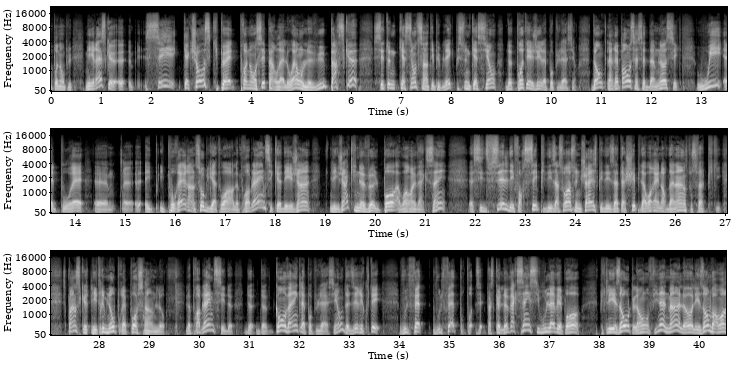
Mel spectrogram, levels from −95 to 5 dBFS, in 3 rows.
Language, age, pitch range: French, 50-69, 120-185 Hz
